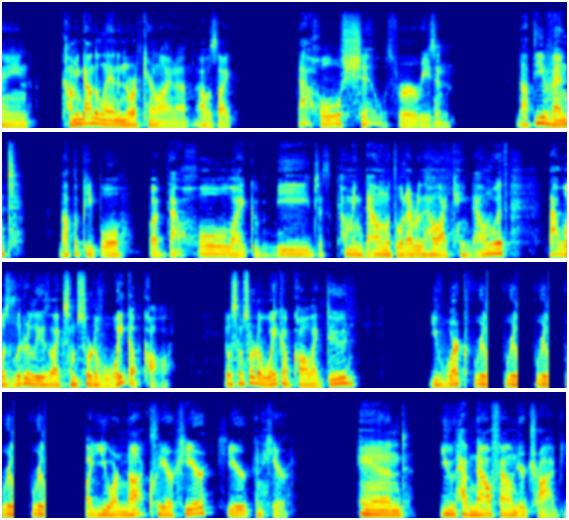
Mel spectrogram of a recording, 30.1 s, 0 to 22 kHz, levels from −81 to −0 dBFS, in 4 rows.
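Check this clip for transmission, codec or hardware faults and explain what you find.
One fault stands out, a stutter with silent gaps from 21.53 to 23.16 s. A short burst of the speech, about 191 ms long, plays four times in a row, each repeat followed by roughly 218 ms of dead digital silence, so the same fragment pulses at a steady 409 ms rhythm. The likely cause is a stalled player or stream that replays its last buffered fragment on each retry and then runs dry, so the speech that belonged in that stretch never arrives.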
